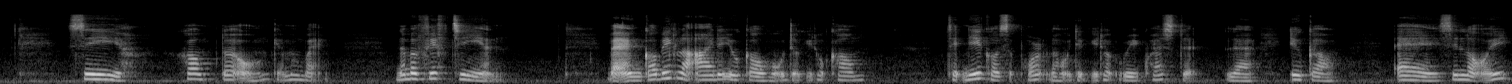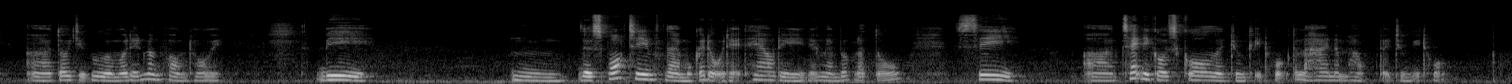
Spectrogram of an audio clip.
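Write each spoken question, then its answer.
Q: Bạn có biết là ai đã yêu cầu hỗ trợ kỹ thuật không?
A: A: Xin lỗi, tôi chỉ vừa mới đến văn phòng thôi.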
